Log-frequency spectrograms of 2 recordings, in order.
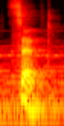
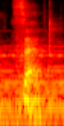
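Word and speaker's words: Zett: z is pronounced as set except a little bit a silent sound from d but more strong in z and t in the end strong d set set you can say like in pizza so sal and are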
